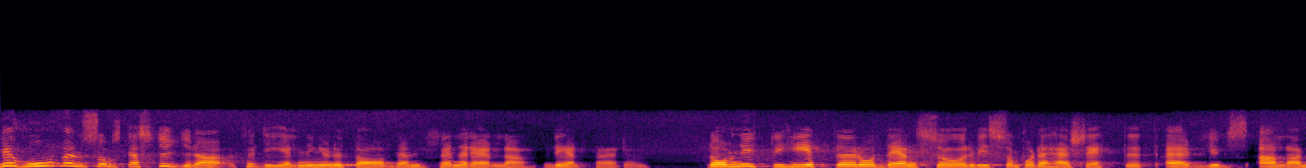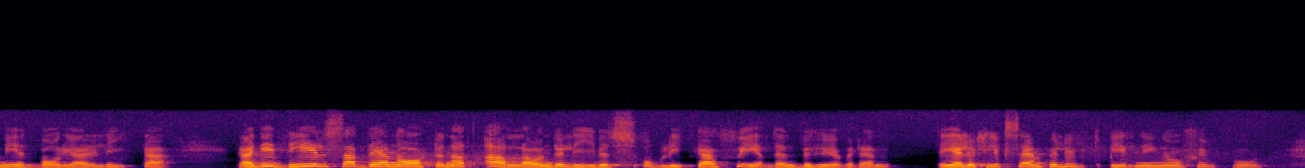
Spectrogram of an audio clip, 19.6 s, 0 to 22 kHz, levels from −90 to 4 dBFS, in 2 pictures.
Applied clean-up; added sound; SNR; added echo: neural mask model Resemble Enhance denoiser.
